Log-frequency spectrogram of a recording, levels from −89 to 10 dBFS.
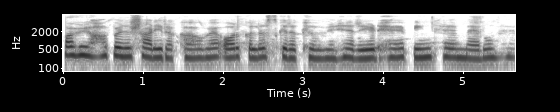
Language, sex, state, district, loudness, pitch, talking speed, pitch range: Magahi, female, Bihar, Gaya, -18 LUFS, 245 Hz, 210 wpm, 240-255 Hz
